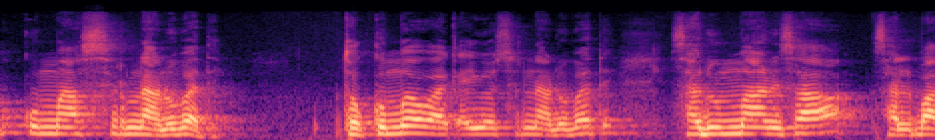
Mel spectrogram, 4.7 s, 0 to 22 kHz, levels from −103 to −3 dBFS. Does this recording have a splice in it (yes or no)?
no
